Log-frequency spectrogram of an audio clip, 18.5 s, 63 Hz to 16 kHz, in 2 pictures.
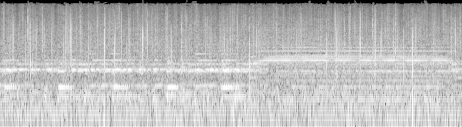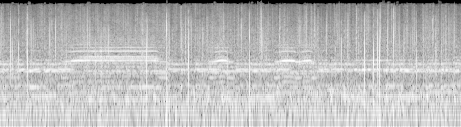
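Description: Instrumental passage from a 1924 78 rpm shellac record: held harmonica chords with guitar underneath, the chords shifting about five and ten seconds in. Dense surface crackle and hiss from the old disc run through it.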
